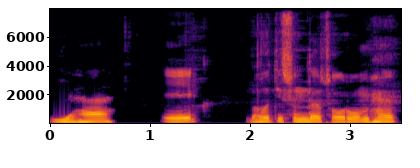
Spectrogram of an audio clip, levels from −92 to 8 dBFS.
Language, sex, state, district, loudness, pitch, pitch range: Hindi, male, Uttar Pradesh, Saharanpur, -14 LUFS, 125 Hz, 120-130 Hz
